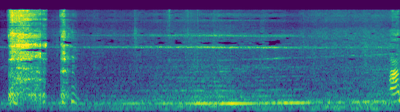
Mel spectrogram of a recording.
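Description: A man clears his throat and coughs twice, then a tram's steady electric hum, swelling a little in the middle.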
